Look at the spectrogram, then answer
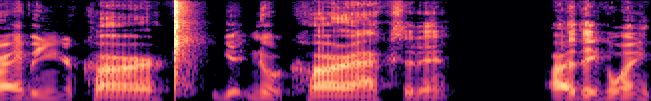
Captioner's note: thwack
